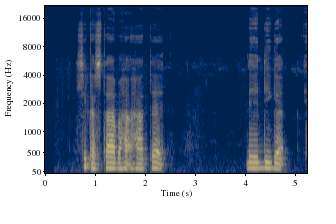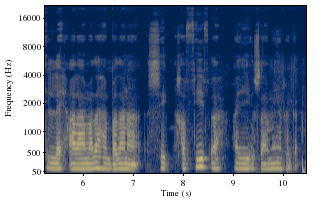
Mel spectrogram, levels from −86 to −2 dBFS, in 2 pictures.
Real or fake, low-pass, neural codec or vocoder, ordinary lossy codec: real; none; none; none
